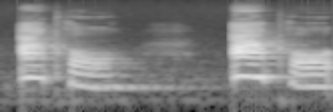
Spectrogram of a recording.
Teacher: You have a very broad A at the very beginning.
